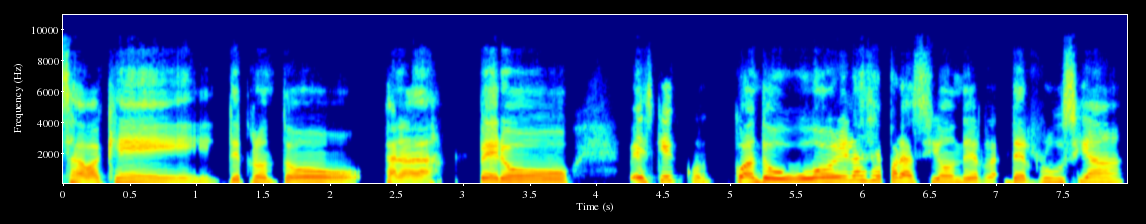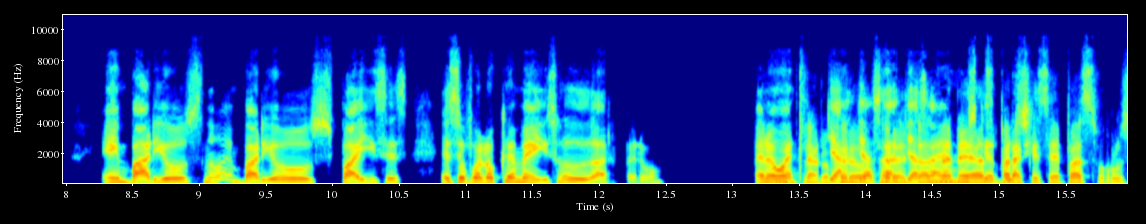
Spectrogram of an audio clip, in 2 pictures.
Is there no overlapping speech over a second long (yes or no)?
no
